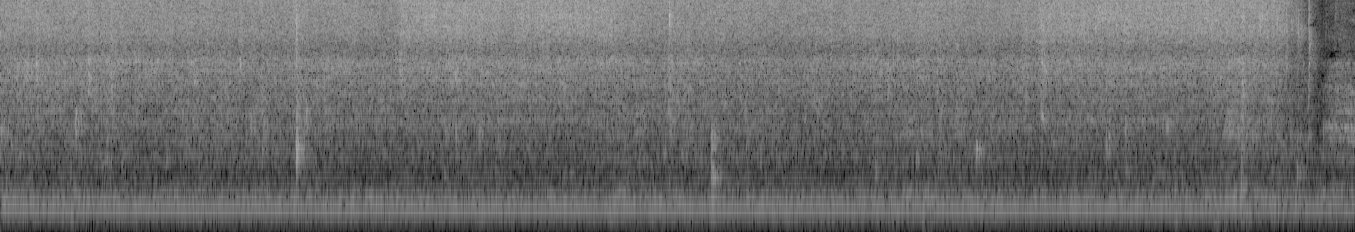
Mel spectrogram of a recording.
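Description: Cold tap water running steadily into a bathroom sink during a shave, a continuous hissing splash at moderate level with faint clicks and a low hum beneath, no talking.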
